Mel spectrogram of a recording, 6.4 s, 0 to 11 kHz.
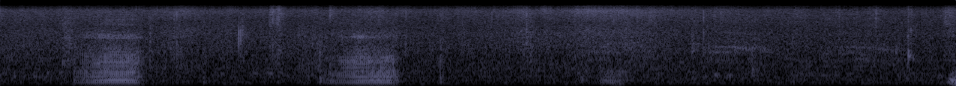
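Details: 5-month-old chocolate Labrador puppy sleeping: two rattling, low snores about 1.5 seconds apart on in-breaths over faint room noise; snoring.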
